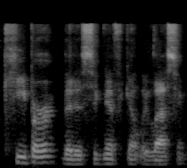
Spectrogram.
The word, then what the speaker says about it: KEEPR: I have recently been apprised of a competing program called Keeper that is significantly less in cost. It's spelled KEEPR.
